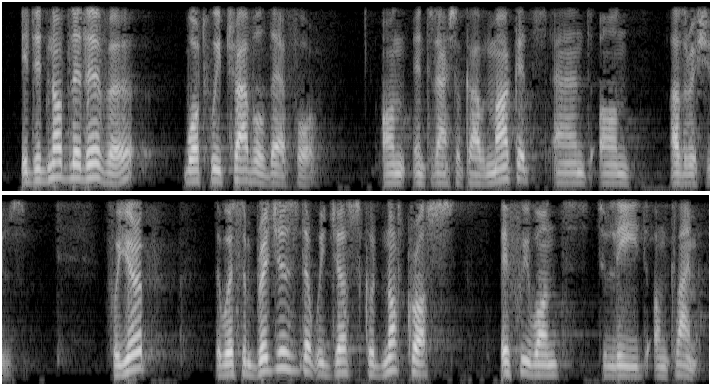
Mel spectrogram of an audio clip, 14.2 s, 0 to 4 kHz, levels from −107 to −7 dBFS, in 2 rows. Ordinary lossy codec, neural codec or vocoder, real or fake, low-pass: none; none; real; 3.6 kHz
